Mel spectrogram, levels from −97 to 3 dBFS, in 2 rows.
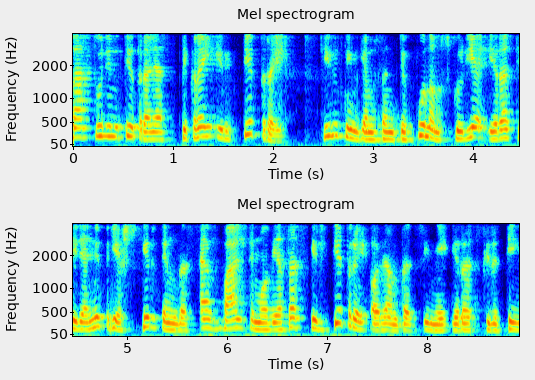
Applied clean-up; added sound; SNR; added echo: neural mask model DeepFilterNet 3.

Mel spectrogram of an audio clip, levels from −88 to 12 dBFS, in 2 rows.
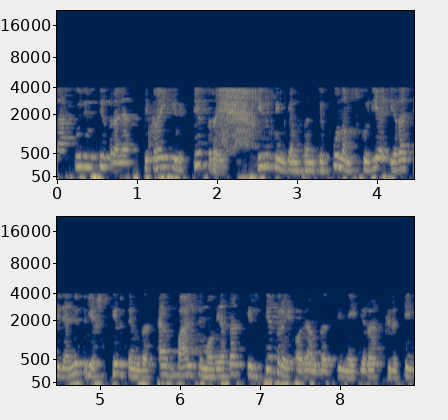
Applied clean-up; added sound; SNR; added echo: classical method Wiener filter.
